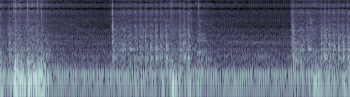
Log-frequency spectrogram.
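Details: Chevrolet Colorado that has sat buried, steady starter churn at roughly three and a half turns a second with no firing catch; cranks well but never starts, just after a backfire. Fuel pump primes; fuel pressure unverified.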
